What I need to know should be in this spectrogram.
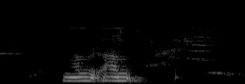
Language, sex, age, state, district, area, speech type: Hindi, female, 30-45, Uttar Pradesh, Azamgarh, rural, spontaneous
